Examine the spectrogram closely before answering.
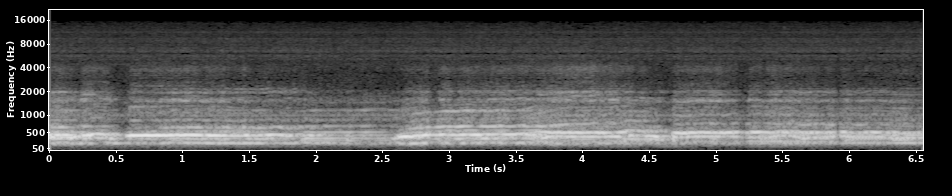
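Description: A woman singing slow, long-held notes, with a short break about two seconds in before the next note.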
